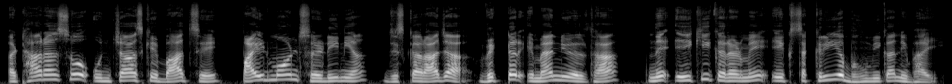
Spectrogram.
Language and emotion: Hindi, neutral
